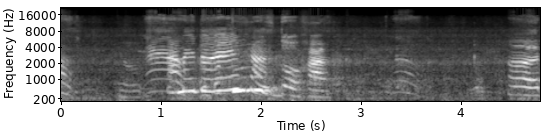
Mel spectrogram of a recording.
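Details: Rescued kitten giving a long, wavering, drawn-out mew, then shorter sharp high calls, fading to near quiet before one last mew at the end.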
